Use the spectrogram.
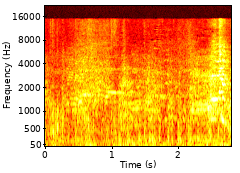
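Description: Ducks honk outdoors in a short burst of nasal calls at moderate distance, rising a little louder toward the end, with no voices.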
